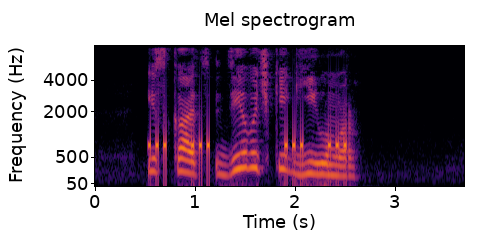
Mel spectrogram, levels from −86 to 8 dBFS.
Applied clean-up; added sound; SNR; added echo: none; Telephone; 1 dB; none.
